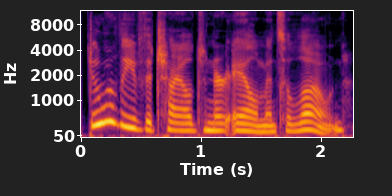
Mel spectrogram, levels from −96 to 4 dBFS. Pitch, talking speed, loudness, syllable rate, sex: 220 Hz, 210 wpm, -16 LUFS, 5.9 syllables/s, female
